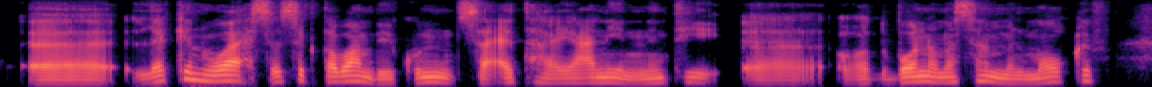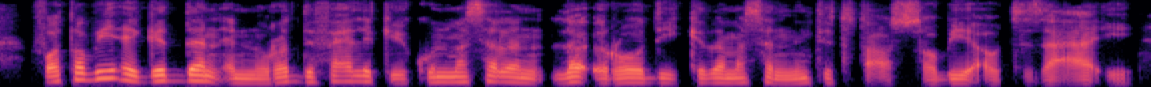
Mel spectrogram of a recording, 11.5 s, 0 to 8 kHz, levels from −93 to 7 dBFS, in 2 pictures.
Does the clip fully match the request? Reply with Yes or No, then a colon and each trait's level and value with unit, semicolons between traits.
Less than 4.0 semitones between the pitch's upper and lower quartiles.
No: average, 5.0 semitones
